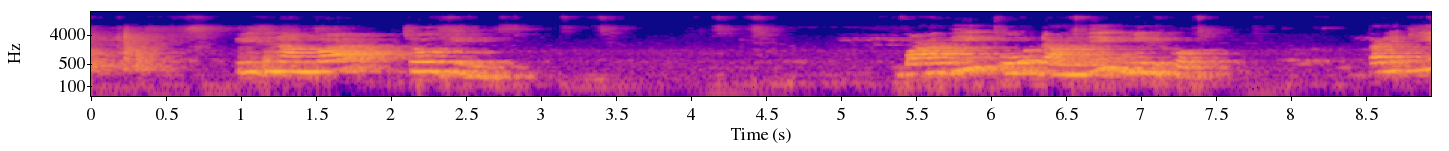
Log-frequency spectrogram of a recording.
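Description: A woman speaks aloud calmly and clearly, close by.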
